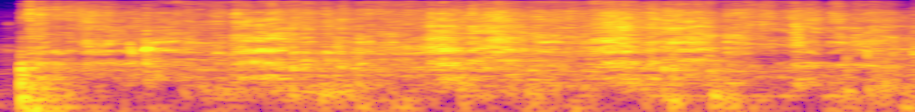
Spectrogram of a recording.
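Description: Brown sugar being stirred to dissolve in a liquid for a home-distilling ferment, a steady scraping swirl that runs continuously at close range without any talk.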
